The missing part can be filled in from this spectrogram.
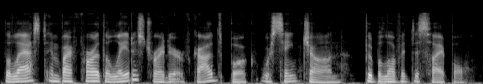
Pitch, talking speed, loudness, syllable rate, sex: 125 Hz, 210 wpm, -19 LUFS, 5.1 syllables/s, male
